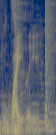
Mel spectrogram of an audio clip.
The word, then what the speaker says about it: Whiteley: We were having a debate earlier about do we pronounce it Whiteley or Whitley, but apparently it's pronounced Whiteley.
